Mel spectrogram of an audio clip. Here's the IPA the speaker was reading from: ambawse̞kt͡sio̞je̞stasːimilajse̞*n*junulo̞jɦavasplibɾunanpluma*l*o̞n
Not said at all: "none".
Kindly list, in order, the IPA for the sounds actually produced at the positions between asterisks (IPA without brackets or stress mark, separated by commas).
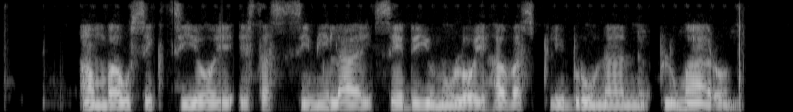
d, ɾ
